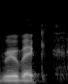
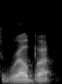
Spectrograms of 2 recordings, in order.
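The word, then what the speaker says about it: Roobroeck: Sorry, I pronounced I said Rubik. It's Robuk.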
